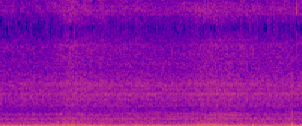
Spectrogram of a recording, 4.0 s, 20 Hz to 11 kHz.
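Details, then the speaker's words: 1992 Chevy S10 Blazer cold start at 25 degrees, previously bogging on throttle off idle; steady low rumble picking up cleanly with no stumble or hesitation; fixed, throttle position sensor believed the cause. "and it doesn't hesitate anymore. And I've driven it for 2 days, and it's still been good."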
